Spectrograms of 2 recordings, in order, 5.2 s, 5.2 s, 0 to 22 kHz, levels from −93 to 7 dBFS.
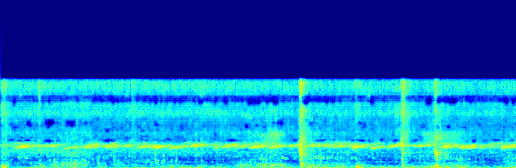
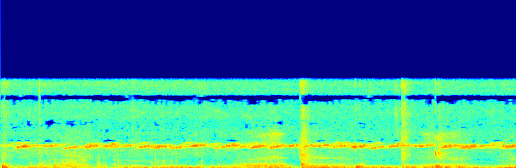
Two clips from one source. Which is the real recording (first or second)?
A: second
